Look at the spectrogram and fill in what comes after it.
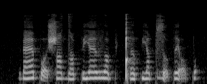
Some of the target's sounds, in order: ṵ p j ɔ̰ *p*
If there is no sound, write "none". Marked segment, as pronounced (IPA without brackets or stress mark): p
